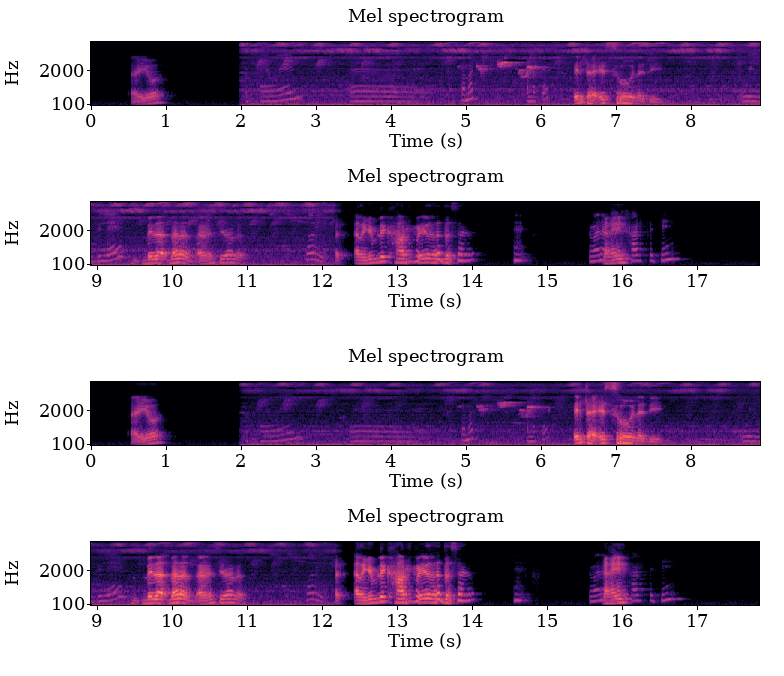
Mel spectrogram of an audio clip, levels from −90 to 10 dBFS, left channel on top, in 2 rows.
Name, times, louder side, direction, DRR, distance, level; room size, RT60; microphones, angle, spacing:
voice 1, 0.5-1.0 6.4-7.6 9.5-11.0 12.2-14.0 15.7-16.1, right 5 dB, 40° right, 0.5 m, -26 dB
voice 2, 2.0-2.8 3.4-5.2 5.8-6.1 8.6-9.5 10.3-10.6 11.8-12.1 14.5-14.8 15.6-16.7, left 3 dB, 55° left, 0.8 m, -45 dB
sound 1, 2.0-12.2, left 3 dB, 40° left, 4.4 m, -41 dB
11.5 x 9.0 x 4.3 m
head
